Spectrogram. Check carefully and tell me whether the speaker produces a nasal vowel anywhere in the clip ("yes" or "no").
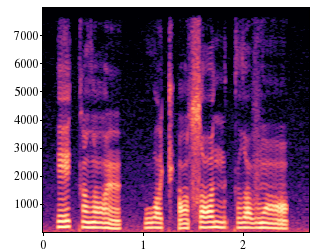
yes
